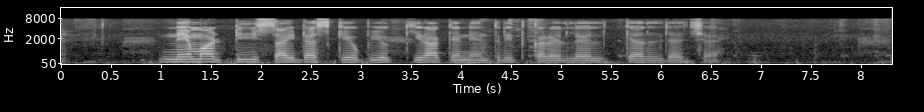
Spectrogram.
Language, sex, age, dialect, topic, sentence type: Maithili, male, 18-24, Eastern / Thethi, agriculture, statement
